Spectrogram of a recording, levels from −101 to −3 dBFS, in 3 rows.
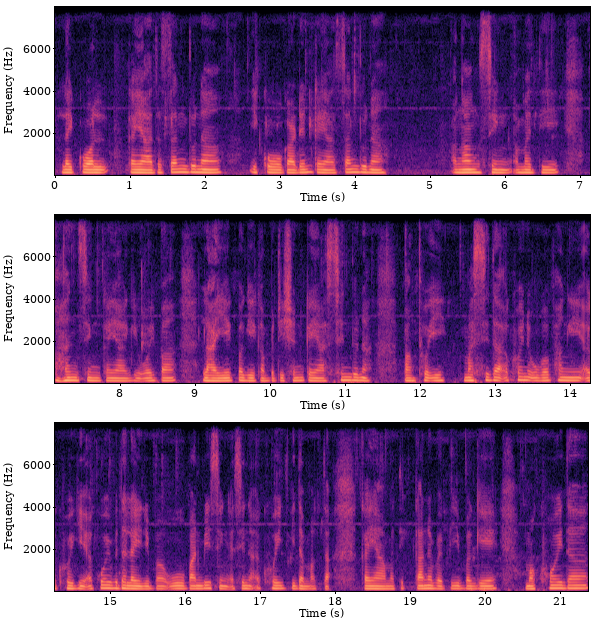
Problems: background sounds at intervals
